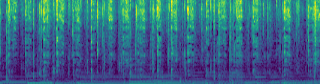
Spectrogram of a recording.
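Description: Wire whisk beating eggs with chopped vegetables in a ceramic bowl: a quick, even run of strokes, the wires clicking and scraping against the bowl, over background music.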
